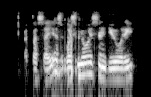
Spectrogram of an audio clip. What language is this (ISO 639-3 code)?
kab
